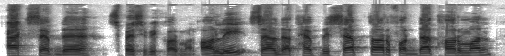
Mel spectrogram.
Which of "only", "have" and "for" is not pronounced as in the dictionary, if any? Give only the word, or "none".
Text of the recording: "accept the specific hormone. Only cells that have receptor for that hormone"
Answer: have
